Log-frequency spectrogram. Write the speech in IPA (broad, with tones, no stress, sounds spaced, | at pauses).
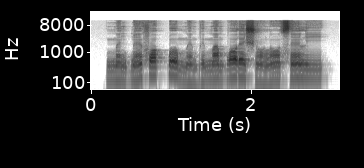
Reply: m ɛ̃˨ ɡ͡b ɛ̃˨˦ f ɔ˦ k͡p o˦˨ m ɛ̃˨ b e˨˦ m ã˦ b ɔ˦ ɾ ɛ˧ ʃ ɔ̃˨ l ɔ̃˧ s ɛ̃˦ l i˦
